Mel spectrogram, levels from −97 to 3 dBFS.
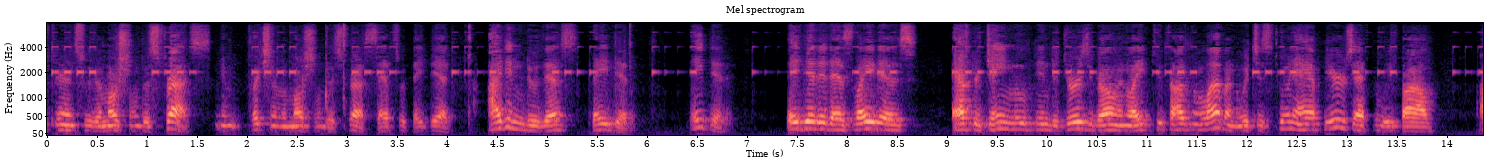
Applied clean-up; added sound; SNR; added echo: neural mask model RNNoise.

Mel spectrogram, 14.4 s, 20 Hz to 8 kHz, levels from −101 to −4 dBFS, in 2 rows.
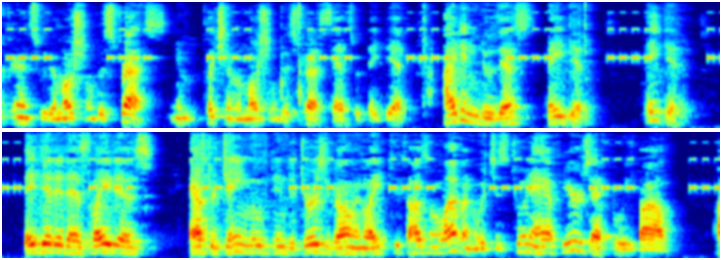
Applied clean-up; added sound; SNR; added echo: classical method log-MMSE.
